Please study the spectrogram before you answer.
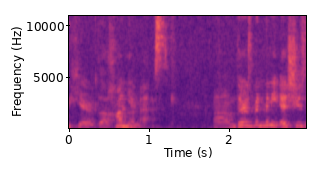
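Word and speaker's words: Hannya: that's because the word Hanya is actually the it was imported to Japan through Buddhist missionaries and it's a Buddhist word that actually means wisdom stands for it in origin it's actually pronounced panya and it refers to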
